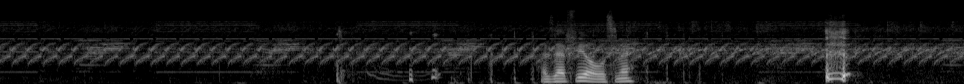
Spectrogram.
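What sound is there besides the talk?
car alarm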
